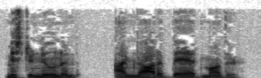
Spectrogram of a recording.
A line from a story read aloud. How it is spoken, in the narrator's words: she said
